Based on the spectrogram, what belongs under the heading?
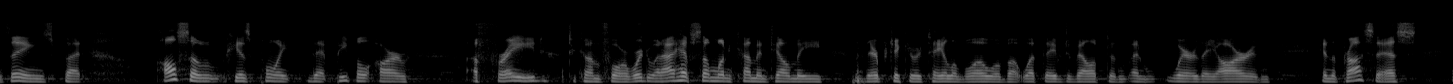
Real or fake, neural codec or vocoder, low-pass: fake; vocoder, 44.1 kHz, 128 mel bands every 256 samples, BigVGAN v2; 7.2 kHz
